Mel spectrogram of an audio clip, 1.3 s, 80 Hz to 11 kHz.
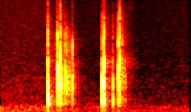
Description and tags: wood impact 06
A series of sounds made by dropping small pieces of wood.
